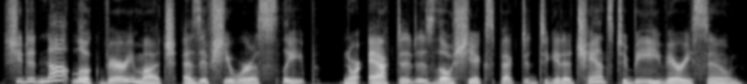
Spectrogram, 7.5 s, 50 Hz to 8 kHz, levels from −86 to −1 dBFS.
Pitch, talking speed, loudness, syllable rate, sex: 210 Hz, 200 wpm, -19 LUFS, 4.7 syllables/s, female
